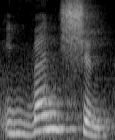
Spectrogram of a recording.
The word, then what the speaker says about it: invention: Đây là có nguyên tắc này, có đuôi tion thì thường là trọng âm chính của từ sẽ rơi vào âm tiết ngay trước đó, tức là rơi vào cái ven này, đó, đọc là invention.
